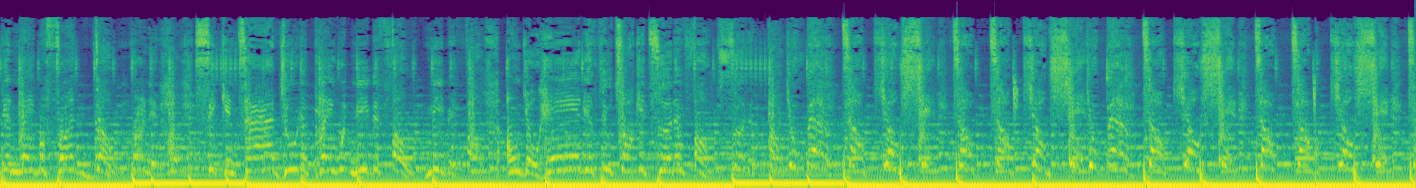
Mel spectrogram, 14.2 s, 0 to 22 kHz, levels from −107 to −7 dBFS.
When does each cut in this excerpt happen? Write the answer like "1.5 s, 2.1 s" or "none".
13.2 s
